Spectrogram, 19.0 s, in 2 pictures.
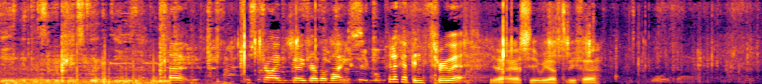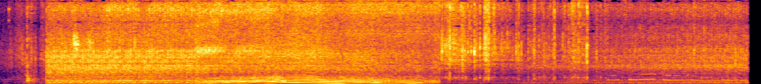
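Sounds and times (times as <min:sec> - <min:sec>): car engine starting and idling: 0:10.1 - 0:18.9.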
